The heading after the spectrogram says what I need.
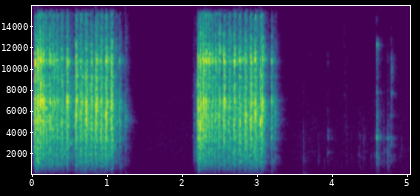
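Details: Alternator on the bench, spun by hand with the ignition on and a test bulb lit: two spins give bursts of rapid, even clicking that fade as it slows; the alternator is charging normally.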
